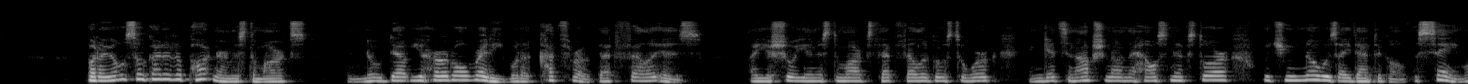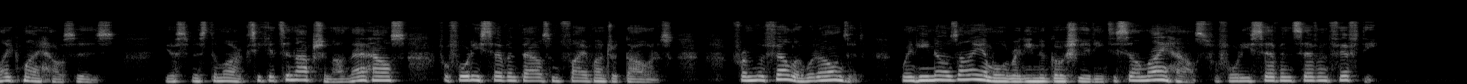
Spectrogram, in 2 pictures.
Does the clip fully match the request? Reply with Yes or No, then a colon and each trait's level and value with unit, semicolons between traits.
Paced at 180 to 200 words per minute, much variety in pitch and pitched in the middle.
No: average, 185 wpm; average, 4.6 semitones; medium, 165 Hz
